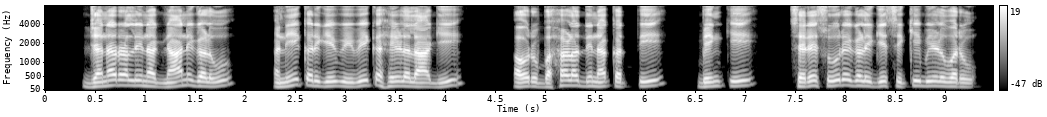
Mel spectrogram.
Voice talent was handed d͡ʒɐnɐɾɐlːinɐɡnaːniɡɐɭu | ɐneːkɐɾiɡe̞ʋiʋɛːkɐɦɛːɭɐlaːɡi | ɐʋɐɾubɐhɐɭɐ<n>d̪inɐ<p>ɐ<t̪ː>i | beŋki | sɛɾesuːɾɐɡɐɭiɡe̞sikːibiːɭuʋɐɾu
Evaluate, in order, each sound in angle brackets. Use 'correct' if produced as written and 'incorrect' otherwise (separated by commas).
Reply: incorrect, incorrect, correct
